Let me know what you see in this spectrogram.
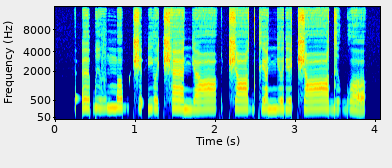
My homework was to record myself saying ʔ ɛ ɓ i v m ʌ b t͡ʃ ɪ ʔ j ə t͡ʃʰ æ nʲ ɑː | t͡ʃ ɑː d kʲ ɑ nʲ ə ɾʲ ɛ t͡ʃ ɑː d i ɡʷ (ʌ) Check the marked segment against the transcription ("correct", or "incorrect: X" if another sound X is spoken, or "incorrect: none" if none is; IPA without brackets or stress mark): correct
